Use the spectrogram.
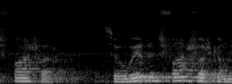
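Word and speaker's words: Forfar: And they pronounce it for well most of you will know forfearians don't pronounce it for it's farfur.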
